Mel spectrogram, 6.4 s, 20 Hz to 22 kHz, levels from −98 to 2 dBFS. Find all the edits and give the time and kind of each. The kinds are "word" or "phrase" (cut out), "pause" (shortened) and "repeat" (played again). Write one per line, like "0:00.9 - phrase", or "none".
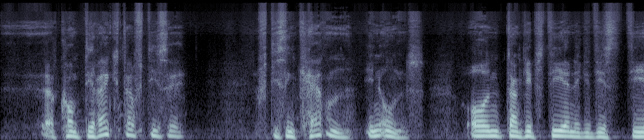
0:03.5 - pause
0:04.5 - pause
